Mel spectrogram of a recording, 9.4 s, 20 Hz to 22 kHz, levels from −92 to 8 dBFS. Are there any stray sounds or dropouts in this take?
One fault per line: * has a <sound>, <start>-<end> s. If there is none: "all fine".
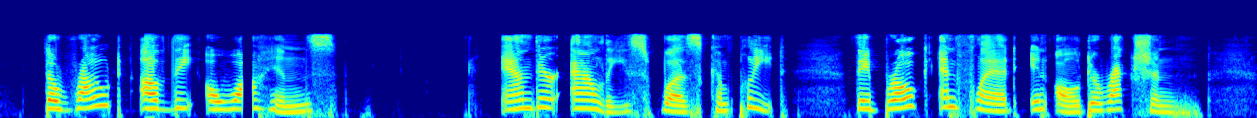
* has a dropout, 1.8-1.9 s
